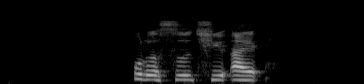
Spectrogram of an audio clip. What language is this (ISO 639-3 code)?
zho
